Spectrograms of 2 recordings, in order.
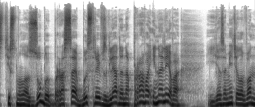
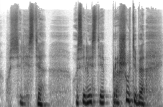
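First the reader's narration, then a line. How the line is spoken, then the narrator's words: Sobbing. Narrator (Russian): Я начала рыдать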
